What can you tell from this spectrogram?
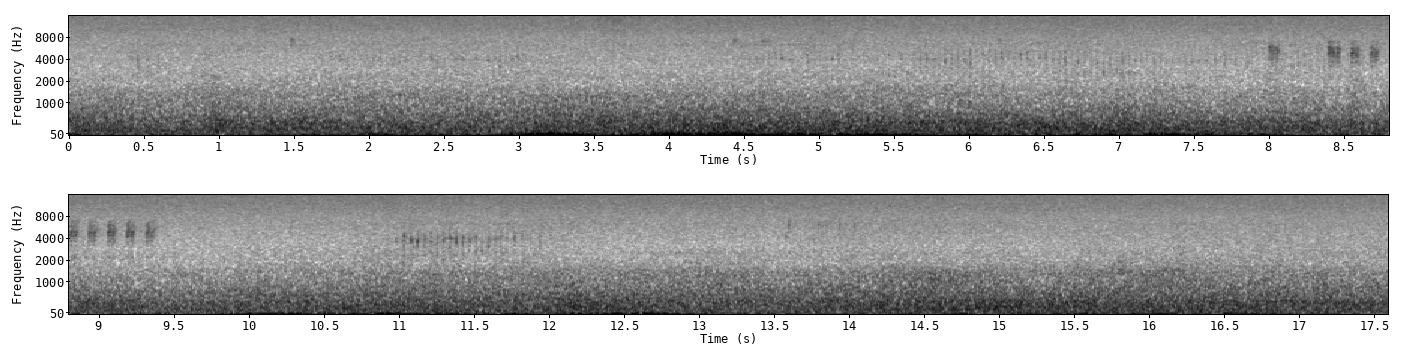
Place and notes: Gavà Mar
Airplanes rising over the sea waves on a nice windy day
